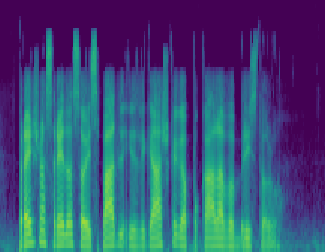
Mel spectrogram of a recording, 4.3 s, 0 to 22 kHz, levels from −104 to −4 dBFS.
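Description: From start to finish the speech carries plainly audible damage of the kind Bluetooth SBC compression produces, likely from a starved link whose sound fits a bitrate near 80 kbps. Too few bits reach the upper sub-bands, so the treble flickers in and out while a gritty, grainy noise and aliasing sit on the voice. A spectrogram would show the top bands blinking on and off in blocky patches, with coarse speckle filling the lower bands.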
